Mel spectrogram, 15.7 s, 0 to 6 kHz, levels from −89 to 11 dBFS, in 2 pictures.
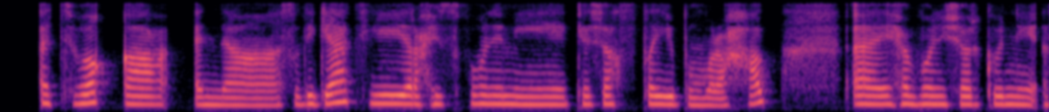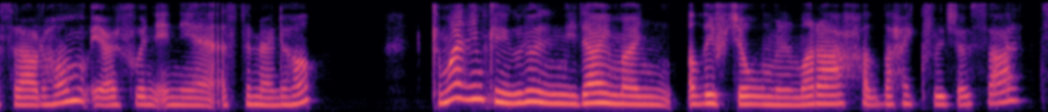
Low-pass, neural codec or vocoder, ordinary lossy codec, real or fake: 5.4 kHz; none; none; real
